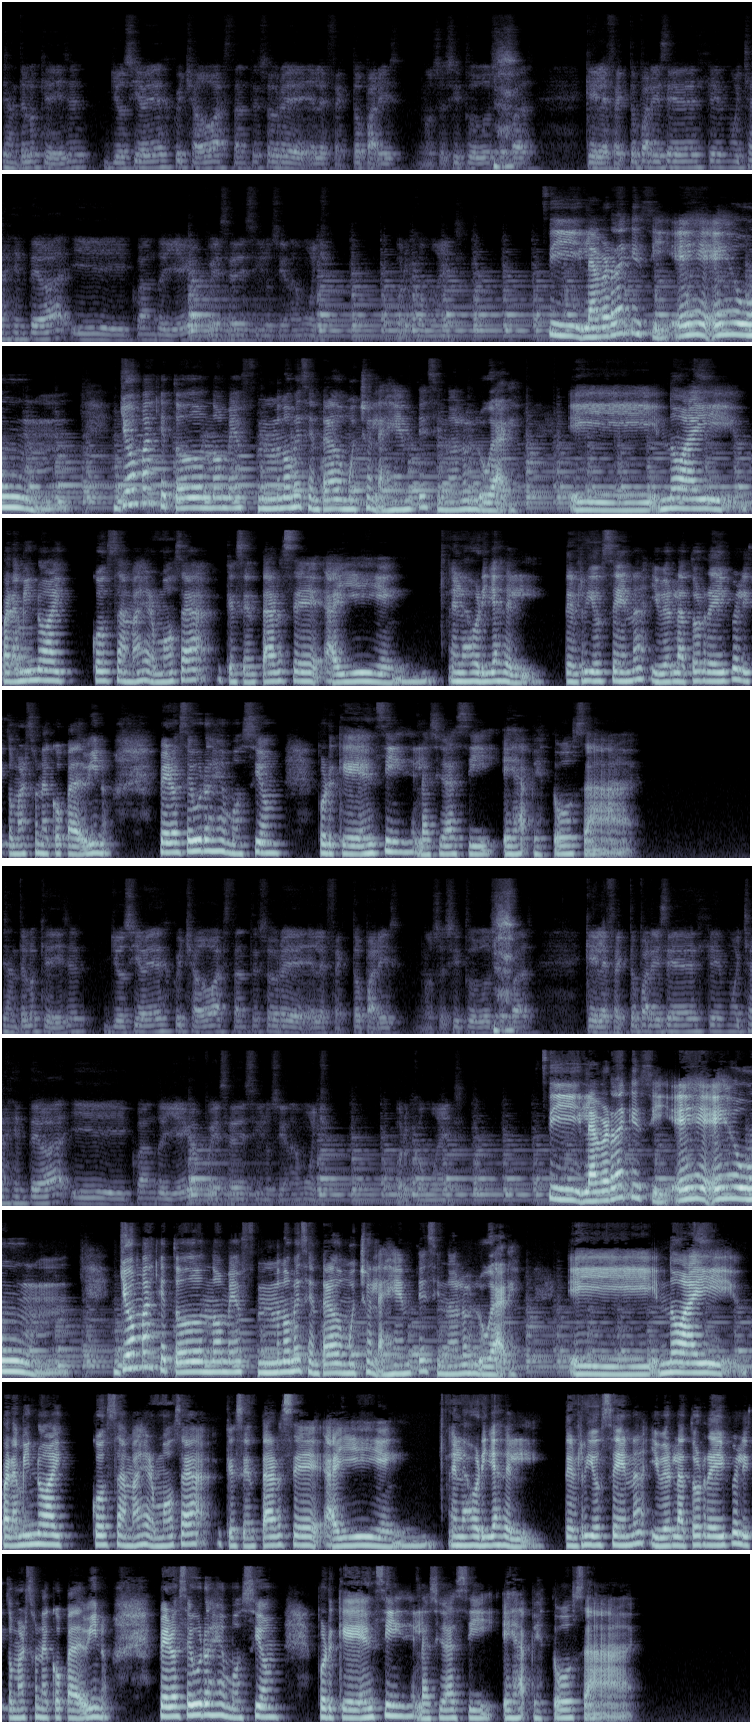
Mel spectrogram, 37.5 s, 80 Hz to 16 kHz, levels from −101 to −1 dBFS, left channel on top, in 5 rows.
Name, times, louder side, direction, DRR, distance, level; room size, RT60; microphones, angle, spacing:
voice 1, 0.0-5.3 5.6-10.8 11.4-12.1, right 1 dB, 25° right, 1.6 m, -46 dB
sound 1, 9.4-10.2 10.6-22.8, left 1 dB, 5° left, 0.4 m, -40 dB
voice 2, 13.0-20.1 20.7-36.3, right 3 dB, 50° right, 0.7 m, -26 dB
12.0 x 5.4 x 2.5 m
head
